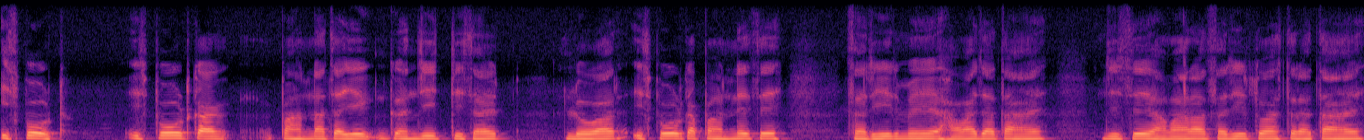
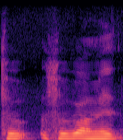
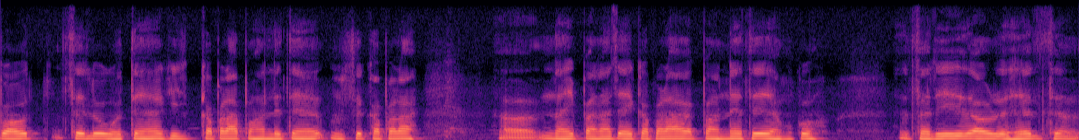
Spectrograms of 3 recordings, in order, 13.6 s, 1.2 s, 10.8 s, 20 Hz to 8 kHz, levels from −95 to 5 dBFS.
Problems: constant background noise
